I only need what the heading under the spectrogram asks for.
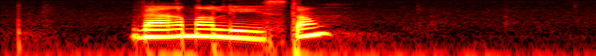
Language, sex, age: Norwegian, female, 30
